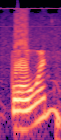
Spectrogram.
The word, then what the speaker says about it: Bowen: Did I pronounce that right, Bowen? – It's supposed to be Bowen, B-O-W-E-N.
